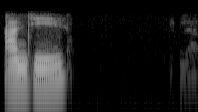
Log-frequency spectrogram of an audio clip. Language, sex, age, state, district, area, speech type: Sindhi, female, 60+, Gujarat, Surat, urban, conversation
